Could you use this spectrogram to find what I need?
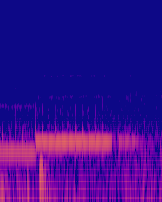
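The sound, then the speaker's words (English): An Instagram call ringing tone plays, a steady electronic tone with a faint pulsing warble that holds for over a second, heard clearly with no one talking over it. “Why is it a ring like that? That's it's Instagram.”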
